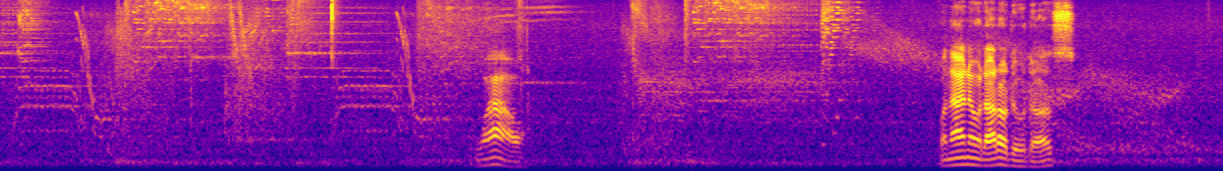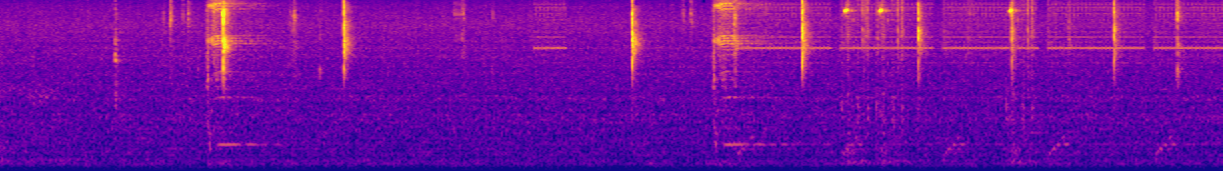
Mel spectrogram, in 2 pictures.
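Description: Electronic game sound effects whoosh and chime.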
